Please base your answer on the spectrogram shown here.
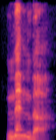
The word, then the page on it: member: British English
